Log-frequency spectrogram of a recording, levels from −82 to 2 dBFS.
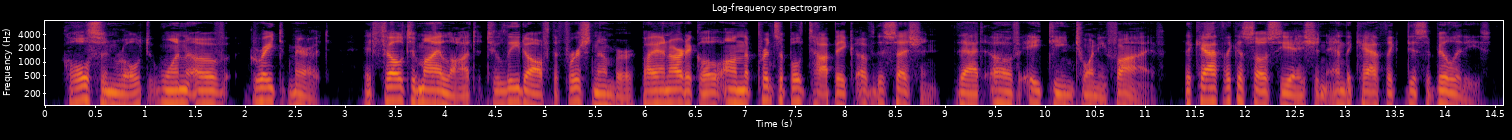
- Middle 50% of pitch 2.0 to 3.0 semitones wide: No, average, 3.4 semitones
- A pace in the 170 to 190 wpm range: No, average, 150 wpm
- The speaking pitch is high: No, low, 115 Hz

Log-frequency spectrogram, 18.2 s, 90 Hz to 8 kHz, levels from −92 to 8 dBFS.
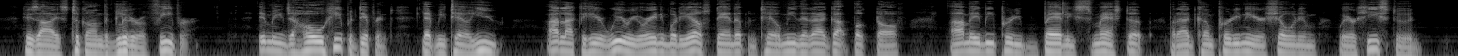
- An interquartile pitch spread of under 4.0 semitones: Yes, average, 3.2 semitones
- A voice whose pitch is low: Yes, low, 120 Hz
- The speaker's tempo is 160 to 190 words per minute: Yes, average, 180 wpm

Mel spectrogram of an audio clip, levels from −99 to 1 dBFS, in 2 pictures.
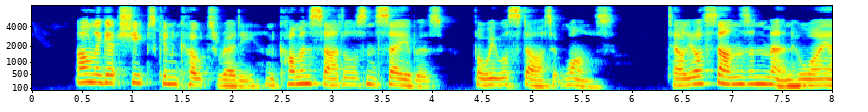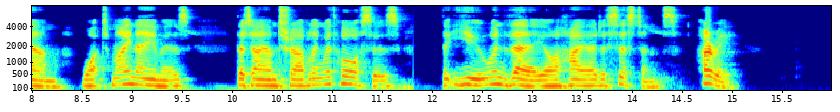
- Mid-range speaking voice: Yes, medium, 175 Hz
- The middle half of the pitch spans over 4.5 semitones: No, average, 3.9 semitones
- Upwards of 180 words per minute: No, average, 160 wpm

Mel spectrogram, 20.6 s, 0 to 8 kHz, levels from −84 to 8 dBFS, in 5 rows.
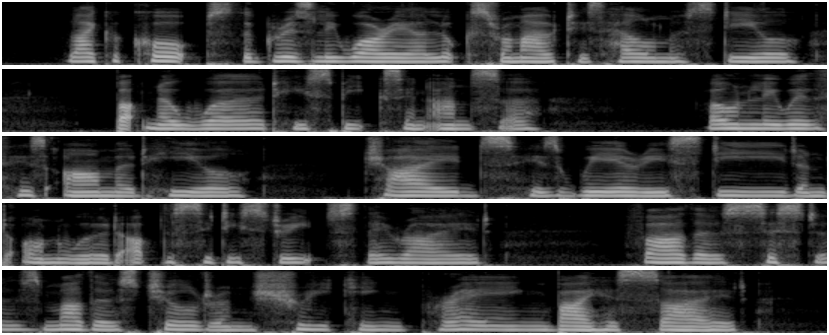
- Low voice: No, medium, 180 Hz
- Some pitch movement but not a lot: No, narrow, 1.3 semitones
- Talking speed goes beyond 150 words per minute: No, slow, 135 wpm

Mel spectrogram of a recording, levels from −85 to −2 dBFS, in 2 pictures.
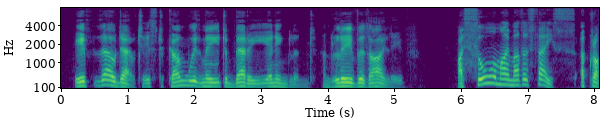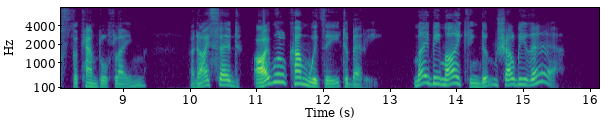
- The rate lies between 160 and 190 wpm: No, average, 150 wpm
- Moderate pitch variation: No, wide, 8.2 semitones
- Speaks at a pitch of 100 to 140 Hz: Yes, low, 135 Hz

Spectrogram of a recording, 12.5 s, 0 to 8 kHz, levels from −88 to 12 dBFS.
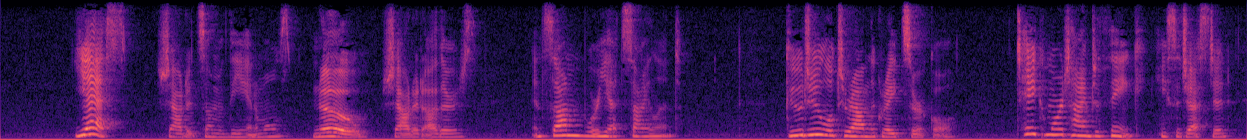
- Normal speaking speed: No, slow, 130 wpm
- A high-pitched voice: Yes, high, 235 Hz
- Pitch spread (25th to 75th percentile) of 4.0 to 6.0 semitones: Yes, average, 5.2 semitones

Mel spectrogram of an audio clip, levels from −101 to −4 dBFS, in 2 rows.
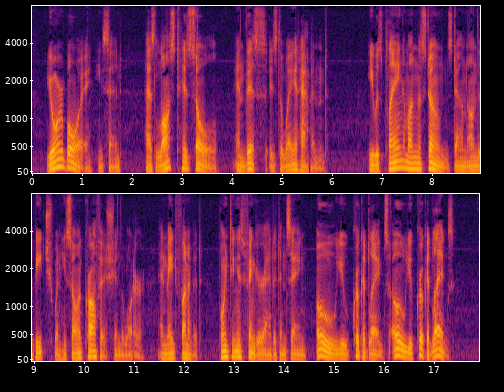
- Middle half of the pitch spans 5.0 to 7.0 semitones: Yes, wide, 5.5 semitones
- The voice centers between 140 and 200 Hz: No, very low, 80 Hz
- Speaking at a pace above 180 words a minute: No, average, 175 wpm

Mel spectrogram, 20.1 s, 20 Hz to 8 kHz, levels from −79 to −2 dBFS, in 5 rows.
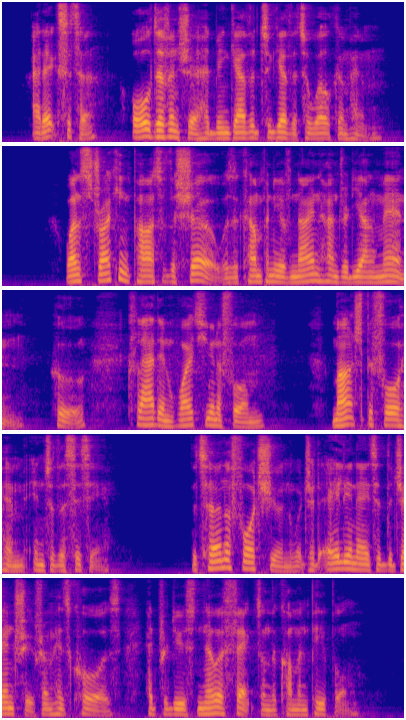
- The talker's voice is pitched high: No, low, 115 Hz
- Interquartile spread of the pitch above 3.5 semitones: No, average, 3.0 semitones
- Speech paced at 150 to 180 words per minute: Yes, average, 170 wpm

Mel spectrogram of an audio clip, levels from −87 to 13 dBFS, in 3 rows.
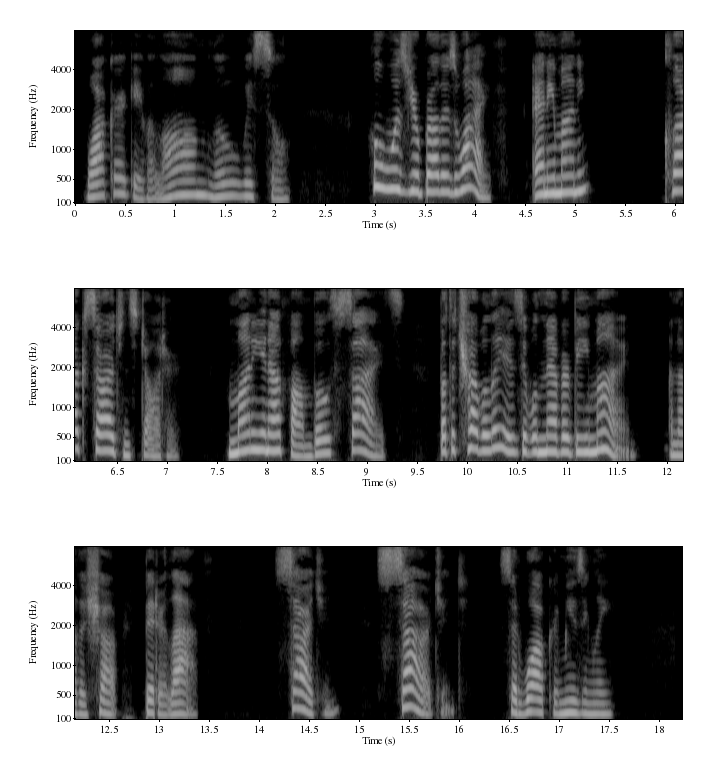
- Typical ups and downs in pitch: No, wide, 6.0 semitones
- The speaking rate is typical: No, slow, 130 wpm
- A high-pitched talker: Yes, high, 235 Hz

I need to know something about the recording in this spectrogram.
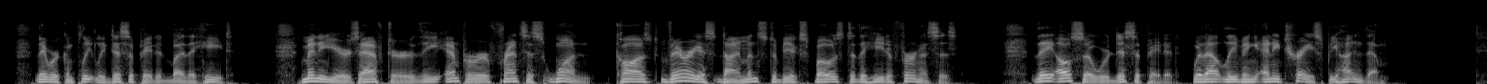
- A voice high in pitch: No, low, 110 Hz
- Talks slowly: No, average, 150 wpm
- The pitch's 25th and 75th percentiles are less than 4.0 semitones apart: No, average, 4.6 semitones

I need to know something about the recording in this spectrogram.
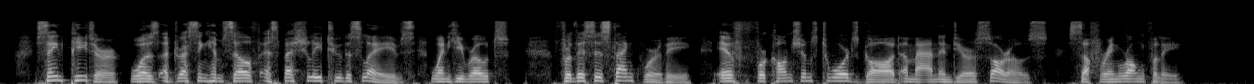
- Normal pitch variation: No, wide, 6.3 semitones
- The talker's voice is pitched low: Yes, low, 130 Hz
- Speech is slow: Yes, slow, 130 wpm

